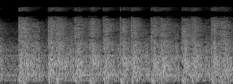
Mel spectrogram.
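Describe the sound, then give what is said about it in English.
Loud, rapid gunfire from the 2003 Frontline documentary Truth, War, and Consequences, recorded amid looting and not aimed at people: a steady stream of sharp cracks fired in quick succession like an automatic weapon, over a dense, noisy background with no one speaking. “But they weren't shooting at people in that clip, just so we're clear.”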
